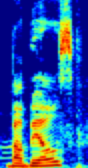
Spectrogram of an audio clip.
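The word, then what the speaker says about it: bulbils: It's spelled B-U-B-I-L-S. Kind of like pupils.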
